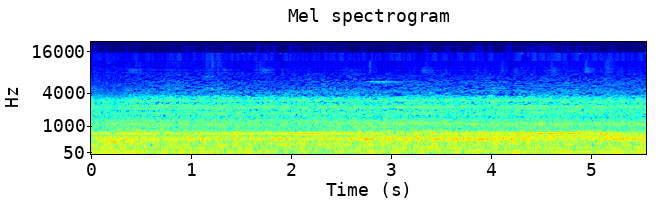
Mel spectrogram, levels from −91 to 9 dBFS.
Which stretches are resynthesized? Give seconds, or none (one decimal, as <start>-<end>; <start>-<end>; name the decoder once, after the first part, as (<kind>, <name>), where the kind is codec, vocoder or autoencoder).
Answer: none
